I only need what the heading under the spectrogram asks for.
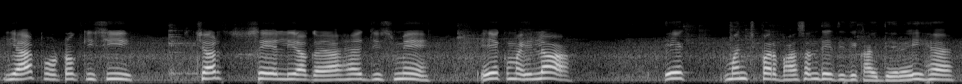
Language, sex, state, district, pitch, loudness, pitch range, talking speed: Hindi, male, Uttar Pradesh, Shamli, 245 Hz, -17 LUFS, 225-255 Hz, 125 wpm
